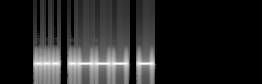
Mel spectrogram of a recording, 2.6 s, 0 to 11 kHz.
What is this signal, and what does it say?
Morse code, heard as a keyed tone, about 28 wpm, 700 Hz. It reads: SJT
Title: Three Challenging Letter-Number Combinations 28wpm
